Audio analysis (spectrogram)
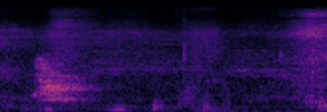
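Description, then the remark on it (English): A dog barks in a garden, one sharp bark near the start followed by a few softer yips and whines, against a quiet open-air background. “that dog is basically just going to wander out into the garden, stand, there we go, and start shouting.”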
